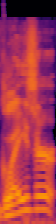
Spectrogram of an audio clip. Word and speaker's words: Glazer: How do I say your last name? Glazer or? – Glazer. – Just like Jay Glazer. – You got it.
